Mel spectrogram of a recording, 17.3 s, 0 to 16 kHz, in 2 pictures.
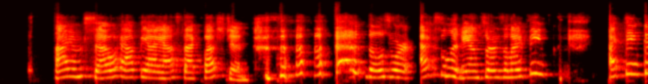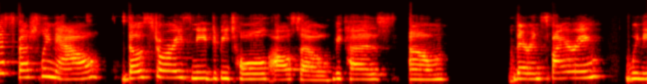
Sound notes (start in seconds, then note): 3.4 laughs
